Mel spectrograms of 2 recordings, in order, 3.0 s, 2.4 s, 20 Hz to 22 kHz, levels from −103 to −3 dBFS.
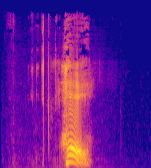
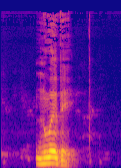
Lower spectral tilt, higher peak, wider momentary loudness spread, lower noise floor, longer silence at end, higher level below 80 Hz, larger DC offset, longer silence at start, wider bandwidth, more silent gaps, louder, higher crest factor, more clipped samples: second, -5 dB/octave vs -8.5 dB/octave; about the same, 0 dBFS vs -2 dBFS; about the same, 16 LU vs 15 LU; first, -84 dBFS vs -68 dBFS; first, 1.2 s vs 1.05 s; about the same, -56 dBFS vs -60 dBFS; neither; first, 0.85 s vs 0.7 s; about the same, 16.5 kHz vs 16.5 kHz; neither; about the same, -16 LUFS vs -16 LUFS; about the same, 20 dB vs 16 dB; neither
